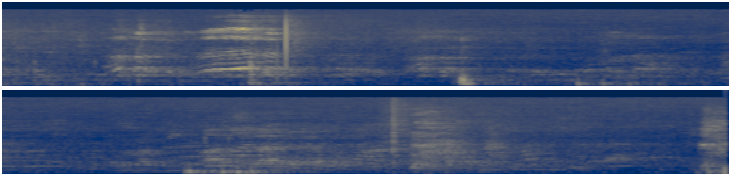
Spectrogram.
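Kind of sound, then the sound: crowd, child crying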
